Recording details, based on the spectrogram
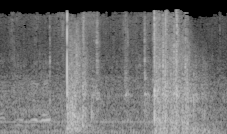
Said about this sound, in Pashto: د ماښام تیاره لا نوې خپره سوې خو د ترینکوټ ښار په څنډو کې افغان سرتیري او طالبان پرې یو بل ډزې پیل کړي.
